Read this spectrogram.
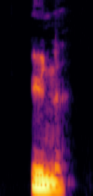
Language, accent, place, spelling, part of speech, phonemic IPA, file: French, France, Lyon, hune, noun, /yn/, LL-Q150 (fra)-hune.wav
- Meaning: foretop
